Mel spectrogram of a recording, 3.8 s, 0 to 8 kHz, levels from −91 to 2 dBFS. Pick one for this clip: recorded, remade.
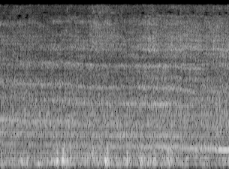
remade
